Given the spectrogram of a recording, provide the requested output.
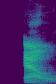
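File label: "iau", Malay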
